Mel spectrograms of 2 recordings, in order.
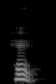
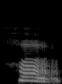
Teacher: he without the nasalization and in case of the formal address we start using the nasal sound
